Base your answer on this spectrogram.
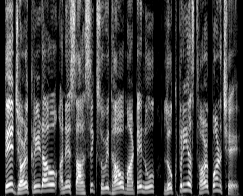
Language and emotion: Gujarati, neutral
